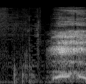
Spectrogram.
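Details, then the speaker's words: Snoring from a sleeping animal, likely a dog: after a quiet start, one loud, noisy, faintly whistling snore. "Je ne sais pas si vous l'entendez, mais il ronfle."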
